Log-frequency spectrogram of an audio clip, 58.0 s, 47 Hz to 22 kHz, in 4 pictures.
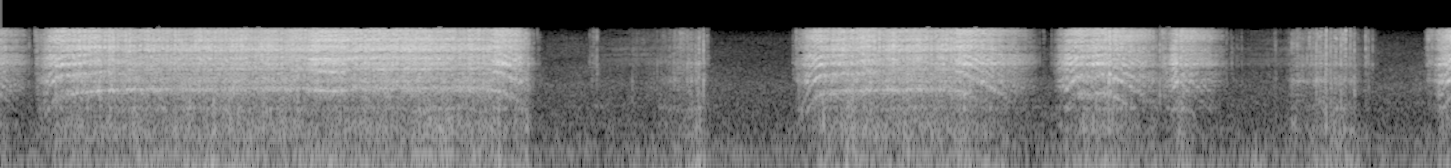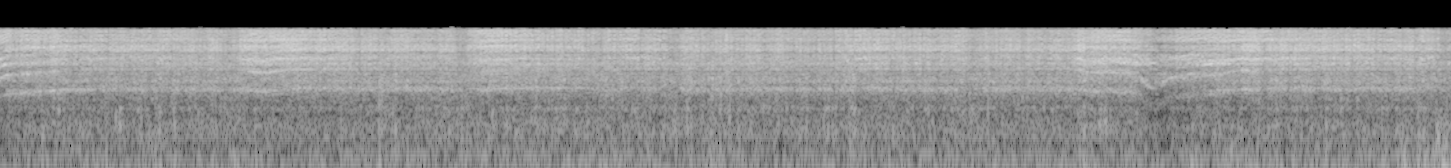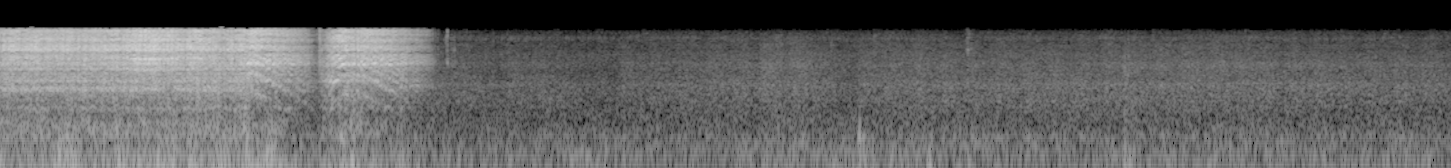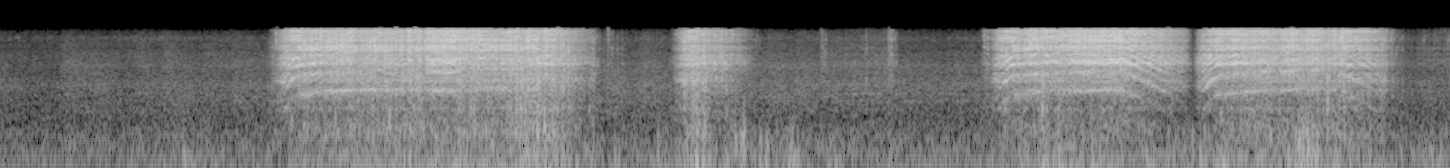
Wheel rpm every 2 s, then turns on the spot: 120, 230, 140, 10, 160, 60, 10, 140, 230, 230, 230, 230, 220, 190, 230, 200, 40, 0, 0, 0, 0, 0, 0, 130, 140, 10, 20, 120, 130.
12-14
